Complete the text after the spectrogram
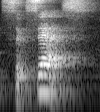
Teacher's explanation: A galera fala success, a primeira sílaba enfatizada, mas não é, é a segunda. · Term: stressed syllable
